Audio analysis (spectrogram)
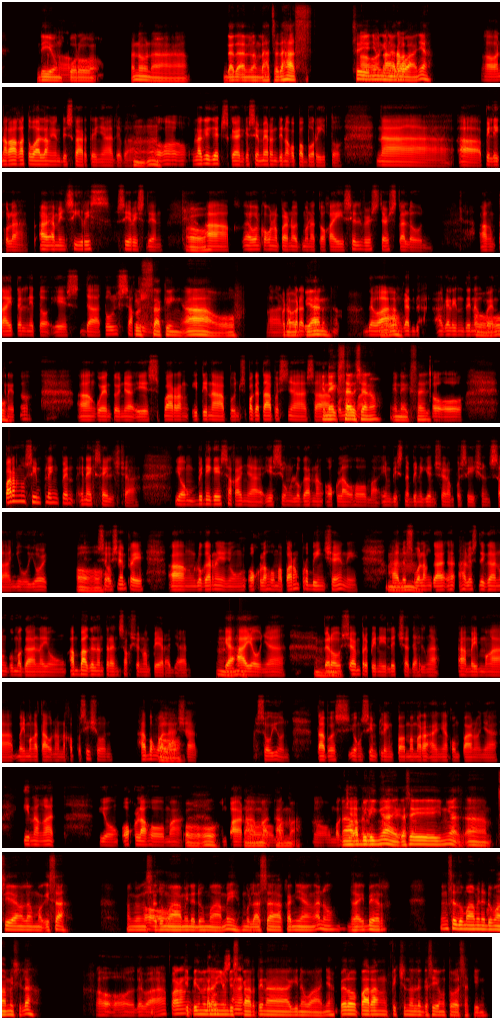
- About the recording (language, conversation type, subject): Filipino, unstructured, Ano ang paborito mong uri ng pelikula, at bakit?
- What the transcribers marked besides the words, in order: other background noise; tapping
